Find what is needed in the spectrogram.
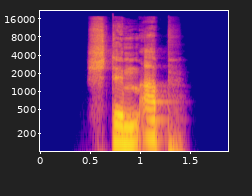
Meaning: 1. singular imperative of abstimmen 2. first-person singular present of abstimmen
- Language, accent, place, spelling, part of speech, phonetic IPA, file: German, Germany, Berlin, stimm ab, verb, [ˌʃtɪm ˈap], De-stimm ab.ogg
